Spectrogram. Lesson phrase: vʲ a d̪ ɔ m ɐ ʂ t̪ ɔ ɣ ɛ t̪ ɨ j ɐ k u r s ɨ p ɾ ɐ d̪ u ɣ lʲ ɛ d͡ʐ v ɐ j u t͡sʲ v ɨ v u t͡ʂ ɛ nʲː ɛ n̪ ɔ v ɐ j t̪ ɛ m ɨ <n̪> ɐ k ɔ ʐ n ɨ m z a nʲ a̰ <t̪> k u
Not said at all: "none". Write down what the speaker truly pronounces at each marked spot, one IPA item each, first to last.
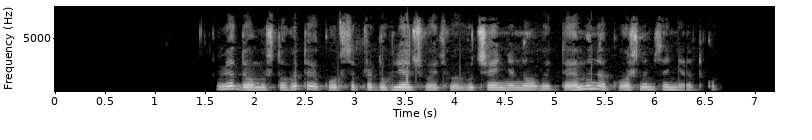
n̪, t̪

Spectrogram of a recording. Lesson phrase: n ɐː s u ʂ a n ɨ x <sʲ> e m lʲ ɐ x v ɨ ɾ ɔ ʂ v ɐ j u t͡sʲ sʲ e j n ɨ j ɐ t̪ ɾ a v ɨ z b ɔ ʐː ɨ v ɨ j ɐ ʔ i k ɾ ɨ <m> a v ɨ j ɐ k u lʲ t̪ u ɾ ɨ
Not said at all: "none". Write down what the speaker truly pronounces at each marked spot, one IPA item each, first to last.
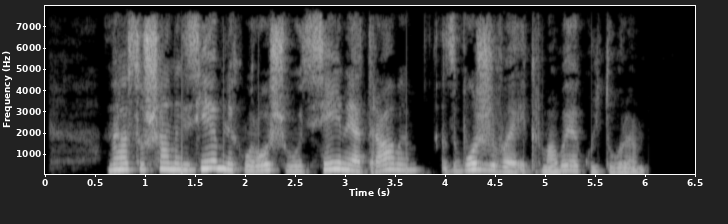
zʲ, m

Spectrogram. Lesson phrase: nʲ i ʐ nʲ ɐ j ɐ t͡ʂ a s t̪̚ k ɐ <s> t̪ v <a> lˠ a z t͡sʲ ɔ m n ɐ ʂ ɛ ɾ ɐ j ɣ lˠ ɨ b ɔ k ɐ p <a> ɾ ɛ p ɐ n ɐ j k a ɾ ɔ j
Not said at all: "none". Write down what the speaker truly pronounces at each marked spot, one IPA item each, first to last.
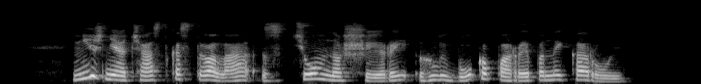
s, a, a

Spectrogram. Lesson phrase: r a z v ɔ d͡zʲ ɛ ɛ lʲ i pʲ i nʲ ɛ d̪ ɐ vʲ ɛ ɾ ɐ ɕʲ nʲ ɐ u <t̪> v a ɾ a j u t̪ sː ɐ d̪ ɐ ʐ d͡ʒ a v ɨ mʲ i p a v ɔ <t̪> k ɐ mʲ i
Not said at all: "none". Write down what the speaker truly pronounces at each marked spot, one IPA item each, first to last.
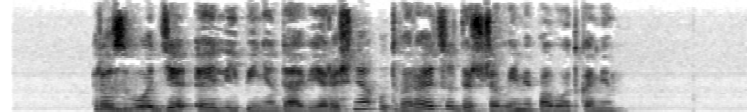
t̪, t̪

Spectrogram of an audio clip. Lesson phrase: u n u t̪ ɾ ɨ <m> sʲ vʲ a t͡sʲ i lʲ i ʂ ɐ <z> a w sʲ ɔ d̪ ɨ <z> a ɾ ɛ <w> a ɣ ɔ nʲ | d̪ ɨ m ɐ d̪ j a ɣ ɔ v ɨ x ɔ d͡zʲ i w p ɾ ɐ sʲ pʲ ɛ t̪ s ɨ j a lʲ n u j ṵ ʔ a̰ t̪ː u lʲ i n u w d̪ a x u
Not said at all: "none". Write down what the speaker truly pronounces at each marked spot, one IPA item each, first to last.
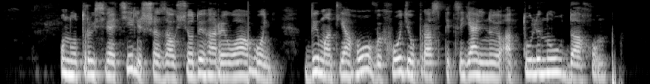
none, z, ɣ, w

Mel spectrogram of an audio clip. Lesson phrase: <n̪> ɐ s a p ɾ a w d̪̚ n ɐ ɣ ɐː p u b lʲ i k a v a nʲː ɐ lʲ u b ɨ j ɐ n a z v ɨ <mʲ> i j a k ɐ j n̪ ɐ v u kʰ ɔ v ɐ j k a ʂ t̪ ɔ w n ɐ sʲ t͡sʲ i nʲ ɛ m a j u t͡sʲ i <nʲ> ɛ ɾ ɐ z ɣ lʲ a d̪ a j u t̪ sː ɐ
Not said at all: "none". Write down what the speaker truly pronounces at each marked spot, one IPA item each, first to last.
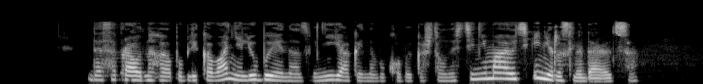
d̪, nʲ, nʲ

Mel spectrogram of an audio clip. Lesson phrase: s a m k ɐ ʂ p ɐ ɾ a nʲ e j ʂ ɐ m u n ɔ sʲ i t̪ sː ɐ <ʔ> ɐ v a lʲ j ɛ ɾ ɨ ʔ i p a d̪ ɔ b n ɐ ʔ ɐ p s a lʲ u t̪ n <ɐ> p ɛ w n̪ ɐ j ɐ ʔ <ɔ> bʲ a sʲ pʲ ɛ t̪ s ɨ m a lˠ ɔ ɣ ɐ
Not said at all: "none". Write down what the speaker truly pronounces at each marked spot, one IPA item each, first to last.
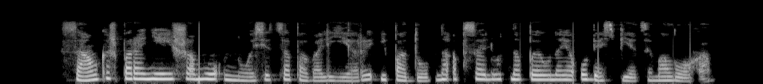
p, ɐ, u

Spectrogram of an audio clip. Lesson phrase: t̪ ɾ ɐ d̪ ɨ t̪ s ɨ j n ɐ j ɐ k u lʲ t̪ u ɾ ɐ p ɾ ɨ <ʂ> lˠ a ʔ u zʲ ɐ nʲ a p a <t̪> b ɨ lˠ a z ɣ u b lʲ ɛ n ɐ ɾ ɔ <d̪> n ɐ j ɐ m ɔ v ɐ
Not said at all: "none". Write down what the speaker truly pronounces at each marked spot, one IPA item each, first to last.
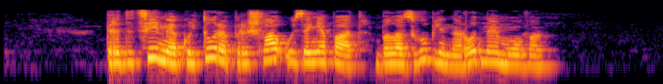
ʂ, t̪, d̪

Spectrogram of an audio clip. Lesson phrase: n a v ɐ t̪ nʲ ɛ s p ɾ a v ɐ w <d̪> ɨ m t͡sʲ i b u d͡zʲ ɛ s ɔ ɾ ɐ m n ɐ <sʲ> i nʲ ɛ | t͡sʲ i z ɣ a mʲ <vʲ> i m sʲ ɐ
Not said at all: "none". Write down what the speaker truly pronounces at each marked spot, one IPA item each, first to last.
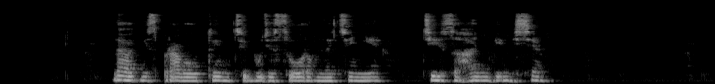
t̪, t͡sʲ, bʲ

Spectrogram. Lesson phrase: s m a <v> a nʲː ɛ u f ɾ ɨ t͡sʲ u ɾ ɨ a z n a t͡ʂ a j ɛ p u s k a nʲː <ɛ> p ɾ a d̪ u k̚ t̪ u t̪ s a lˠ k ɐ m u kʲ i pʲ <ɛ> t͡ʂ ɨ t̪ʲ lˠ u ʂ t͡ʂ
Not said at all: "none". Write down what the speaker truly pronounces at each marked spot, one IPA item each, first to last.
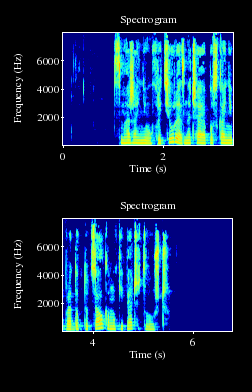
ʐ, ɛ, a

